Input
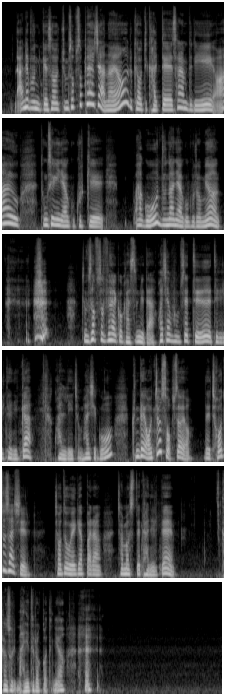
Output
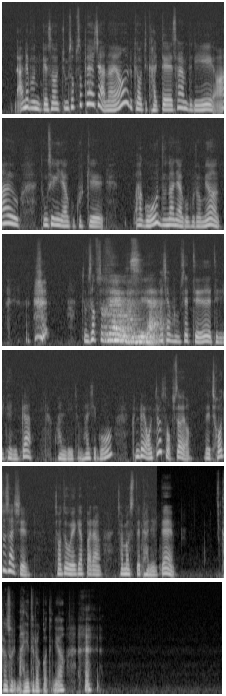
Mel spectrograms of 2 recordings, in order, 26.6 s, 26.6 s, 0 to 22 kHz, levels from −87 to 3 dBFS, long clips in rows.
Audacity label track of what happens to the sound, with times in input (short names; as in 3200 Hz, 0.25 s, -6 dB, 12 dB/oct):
10.880000	11.850000	reverb throw, RT60 0.91 s, DRR -7 dB
13.570000	16.700000	tape spacing loss at 10 kHz 25 dB
20.860000	20.860000	noise floor step -48 dB -64 dB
